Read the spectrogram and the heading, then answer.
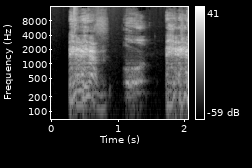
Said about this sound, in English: I want you to edit together all of my burps into, like, just a montage.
